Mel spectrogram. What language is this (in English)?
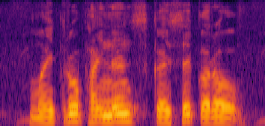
Chhattisgarhi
